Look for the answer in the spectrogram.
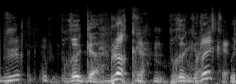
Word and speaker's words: Brücke: Now, how do you pronounce the last name? – Brücke. Which means bridge in German.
